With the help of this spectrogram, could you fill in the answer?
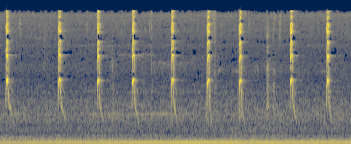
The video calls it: Hopping Mad Douglas Squirrel Barking At Me!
